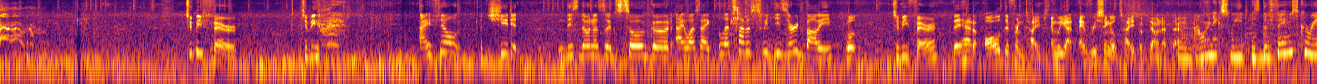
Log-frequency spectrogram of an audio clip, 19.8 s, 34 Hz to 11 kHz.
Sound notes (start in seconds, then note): 4.6 laughs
